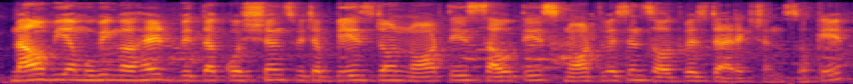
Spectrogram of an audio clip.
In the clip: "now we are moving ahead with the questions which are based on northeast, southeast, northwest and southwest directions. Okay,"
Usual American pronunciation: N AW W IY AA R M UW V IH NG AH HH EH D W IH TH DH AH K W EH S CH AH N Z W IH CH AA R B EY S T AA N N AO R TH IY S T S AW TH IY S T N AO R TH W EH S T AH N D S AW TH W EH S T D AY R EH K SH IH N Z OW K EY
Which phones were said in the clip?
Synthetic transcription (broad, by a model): N AW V IY AA R M UW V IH NG AH HH EH D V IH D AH K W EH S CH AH N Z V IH CH AA R B EY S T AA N N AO R T IY S T S AW T IY S T N AO R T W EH S T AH N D S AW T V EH S T D AY R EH K SH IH N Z OW K EY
